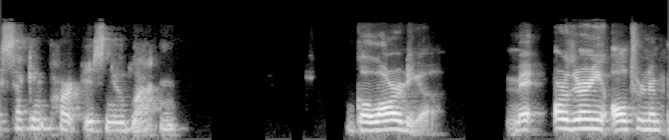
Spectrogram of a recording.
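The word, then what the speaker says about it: gaillardia: name and the second part is new Latin gallardia are there any alternate pronunciation for the word gallardia or gallarda gallardia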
